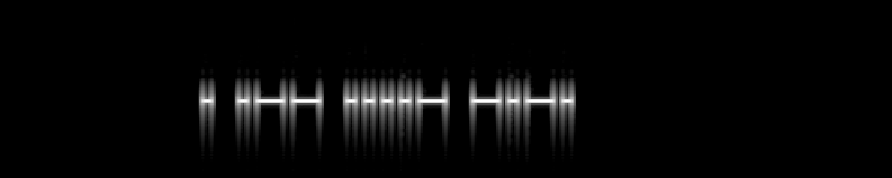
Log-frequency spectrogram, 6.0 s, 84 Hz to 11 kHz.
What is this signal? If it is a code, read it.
Morse code, heard as a keyed tone, about 20 wpm, 700 Hz. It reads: EW4C
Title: DXCC-100 Call Signs - 4 Characters - 20wpm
